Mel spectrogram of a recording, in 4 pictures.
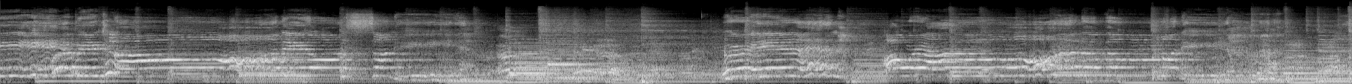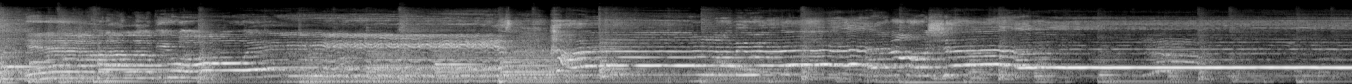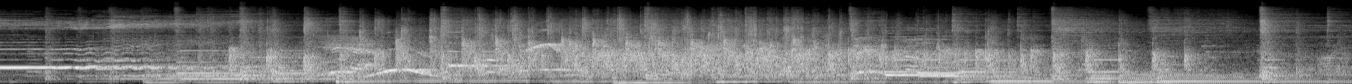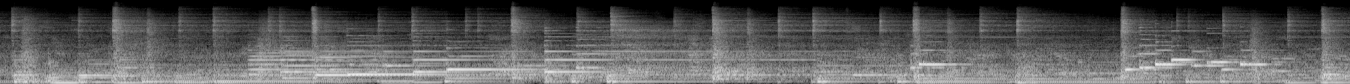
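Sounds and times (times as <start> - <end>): woman singing jazz: 0.0 - 5.8, 6.4 - 31.7, 42.6 - 54.0
bass notes: 0.0 - 54.0
drum kit with cymbals: 0.0 - 54.0
piano chords and runs: 0.0 - 54.0.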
